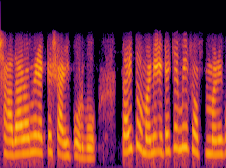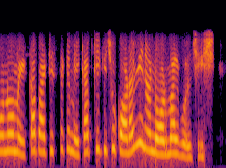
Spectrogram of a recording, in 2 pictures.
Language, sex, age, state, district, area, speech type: Bengali, female, 30-45, West Bengal, Dakshin Dinajpur, urban, conversation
